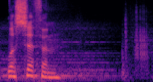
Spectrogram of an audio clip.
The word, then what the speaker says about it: lecithin: Soft C and lecithin? Lecithin? It does sound like a GLP-1 variant. They love putting soy and stuff because it's cheap as fuck. Yeah, I don't know what you mean by soft C. Lecithin? Lecithin? Lecithin? I don't know what you mean by soft C, bro. As in, it sounds like an S.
